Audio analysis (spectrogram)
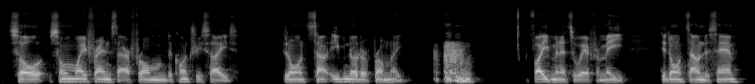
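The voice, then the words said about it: Strong Irish Longford townie accent. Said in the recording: “the country accent as well though... I have a strong accent... I have a townie accent in Longford... the townies, we kind of speak faster”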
